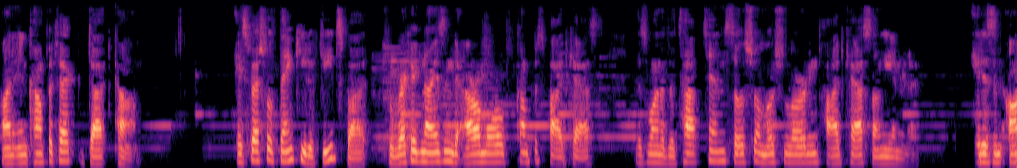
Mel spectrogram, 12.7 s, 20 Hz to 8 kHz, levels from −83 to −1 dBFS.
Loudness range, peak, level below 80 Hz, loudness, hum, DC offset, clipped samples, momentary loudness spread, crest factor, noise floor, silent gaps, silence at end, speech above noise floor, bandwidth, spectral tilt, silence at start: 5 LU; -2 dBFS; -74 dBFS; -22 LUFS; none; under 0.1%; under 0.1%; 11 LU; 20 dB; -60 dBFS; none; 0 s; 39 dB; 7.4 kHz; -6.5 dB/octave; 0 s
